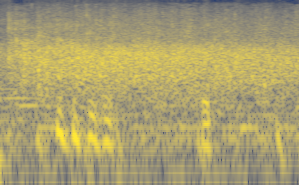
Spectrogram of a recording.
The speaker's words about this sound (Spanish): Me gustan esos aplausos, suenan muy reales.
